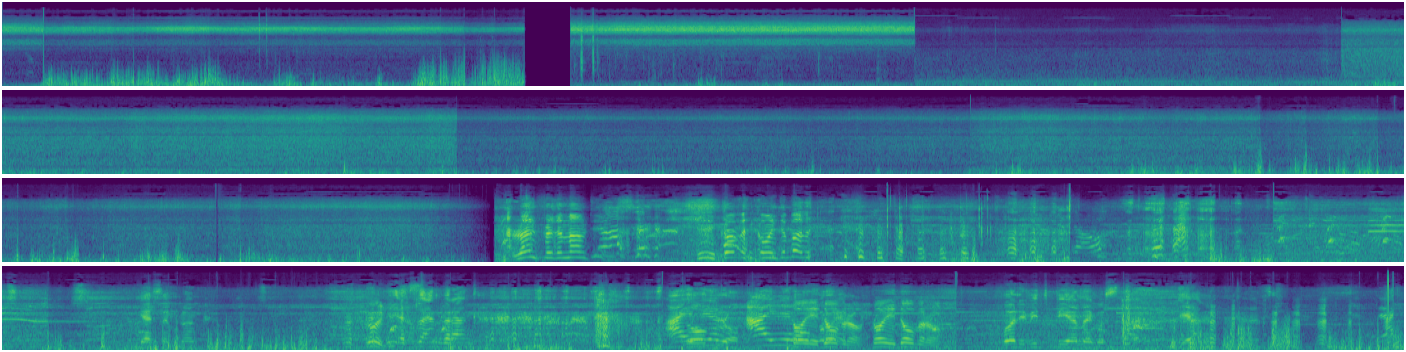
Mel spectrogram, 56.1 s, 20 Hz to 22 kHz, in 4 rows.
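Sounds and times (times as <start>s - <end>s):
high-pitched hiss: 0.0s - 9.2s
wind buffeting microphone: 0.2s - 5.2s, 8.7s - 33.2s, 34.3s - 50.8s, 51.4s - 56.0s.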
